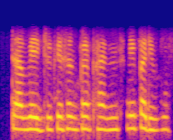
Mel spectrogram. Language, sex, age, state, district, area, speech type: Odia, female, 18-30, Odisha, Sundergarh, urban, conversation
